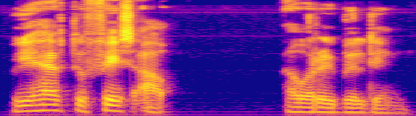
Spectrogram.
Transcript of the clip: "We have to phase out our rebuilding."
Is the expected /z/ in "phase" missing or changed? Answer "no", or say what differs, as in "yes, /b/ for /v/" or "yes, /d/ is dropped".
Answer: yes, /s/ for /z/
